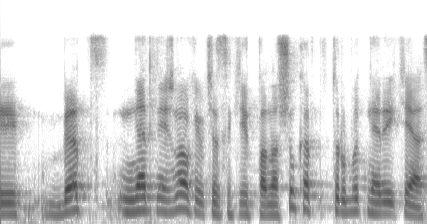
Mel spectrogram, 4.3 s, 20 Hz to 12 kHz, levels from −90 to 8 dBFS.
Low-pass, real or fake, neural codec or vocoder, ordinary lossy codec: 7.2 kHz; fake; codec, 16 kHz, 2 kbps, X-Codec, HuBERT features, trained on general audio; Opus, 64 kbps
